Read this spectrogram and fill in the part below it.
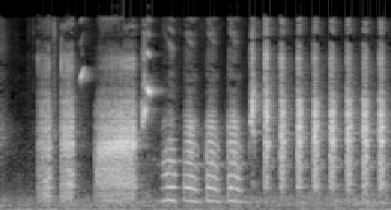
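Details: Javan myna song used as a lure and tutor recording for all kinds of starlings: a raspy hissing burst, short whistled notes, then a fast run of harsh, clipped notes repeated about twice a second.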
